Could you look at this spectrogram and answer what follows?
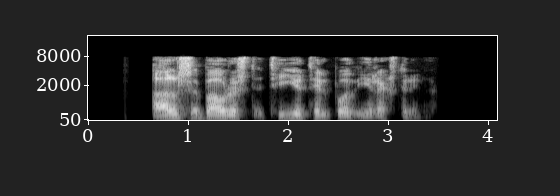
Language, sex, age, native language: Icelandic, male, 60-69, Icelandic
